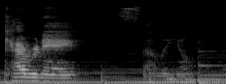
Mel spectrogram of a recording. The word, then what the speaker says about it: Cabernet Sauvignon: So this wine is made with 100% Texas grapes, 100% Cabernet Sauvignon. Is that how you say it? – Yeah. Yes.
